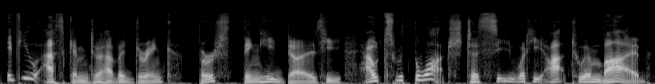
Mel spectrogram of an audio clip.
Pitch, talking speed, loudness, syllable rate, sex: 115 Hz, 220 wpm, -22 LUFS, 4.4 syllables/s, male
